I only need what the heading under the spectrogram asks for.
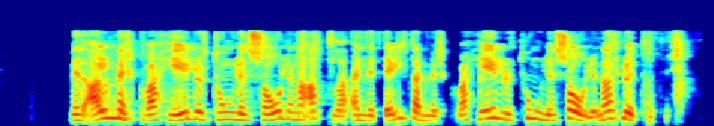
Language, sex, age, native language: Icelandic, female, 30-39, Icelandic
